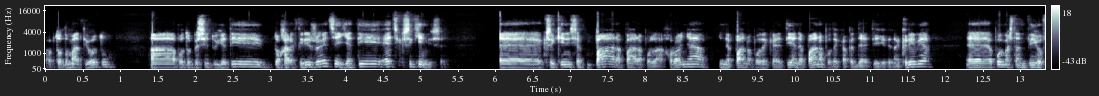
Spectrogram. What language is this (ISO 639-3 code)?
ell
